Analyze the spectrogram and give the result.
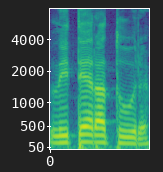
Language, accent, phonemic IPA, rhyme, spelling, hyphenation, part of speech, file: Portuguese, Brazil, /li.te.ɾaˈtu.ɾɐ/, -uɾɐ, literatura, li‧te‧ra‧tu‧ra, noun, Pt-br-literatura.ogg
- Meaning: literature (a body of written works collectively): 1. literature (the body of all written works) 2. literature (the body of written works from a given culture, nation or era)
